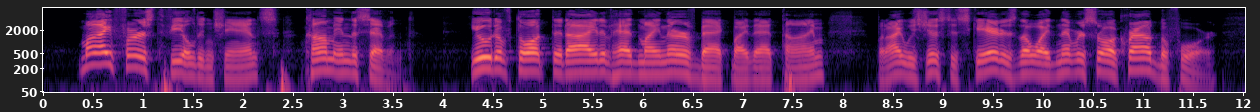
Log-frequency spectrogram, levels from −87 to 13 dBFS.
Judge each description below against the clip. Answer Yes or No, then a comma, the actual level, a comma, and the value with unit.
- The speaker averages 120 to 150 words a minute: No, average, 175 wpm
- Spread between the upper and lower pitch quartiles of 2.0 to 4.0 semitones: No, average, 4.8 semitones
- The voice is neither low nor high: Yes, medium, 155 Hz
